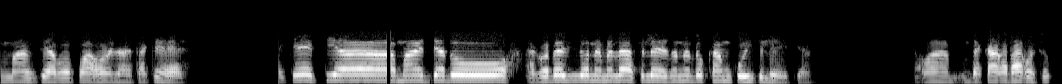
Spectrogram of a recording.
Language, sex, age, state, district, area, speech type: Assamese, male, 30-45, Assam, Lakhimpur, rural, conversation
